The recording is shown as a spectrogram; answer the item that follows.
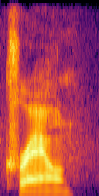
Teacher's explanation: the way I say crown is apparently a triphthong instead of a diphthong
